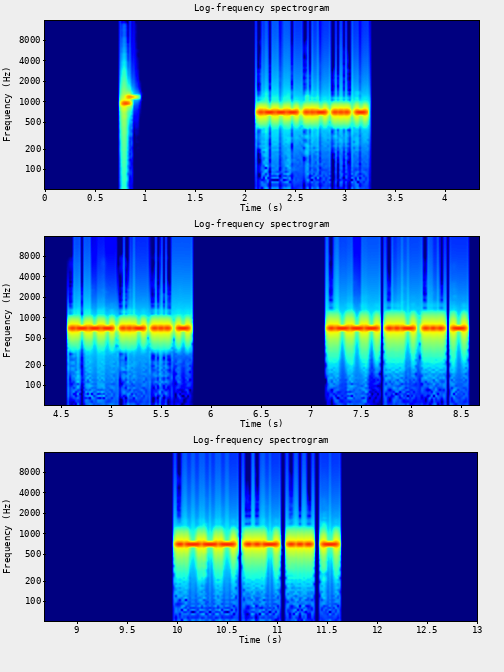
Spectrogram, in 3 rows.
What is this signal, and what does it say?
Morse code, heard as a keyed tone, about 36 wpm, 700 Hz. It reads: JUST JUST JUST JUST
